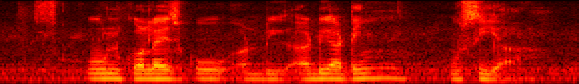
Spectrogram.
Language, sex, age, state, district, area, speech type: Santali, male, 30-45, West Bengal, Birbhum, rural, spontaneous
